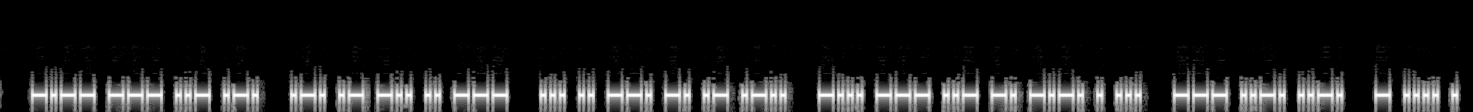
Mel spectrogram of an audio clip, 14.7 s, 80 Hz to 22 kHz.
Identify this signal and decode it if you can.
Morse code, heard as a keyed tone, about 25 wpm, 600 Hz. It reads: YOUR RADIO SIGNAL BOUNCES OFF THE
